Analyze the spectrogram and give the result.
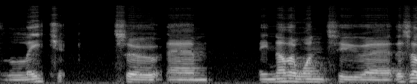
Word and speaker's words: Ledaig: So it's spelled L-E-D-A-I-G. Now, most people would think that's Ledaig. But it's actually pronounced Lechick. – Yes, Lechick. – Lechick or Lechick.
